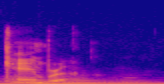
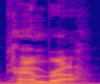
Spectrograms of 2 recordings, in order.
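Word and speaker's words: Canberra: I got to say we probably say Cambra Cambra yeah yeah I I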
